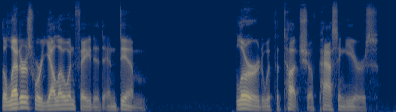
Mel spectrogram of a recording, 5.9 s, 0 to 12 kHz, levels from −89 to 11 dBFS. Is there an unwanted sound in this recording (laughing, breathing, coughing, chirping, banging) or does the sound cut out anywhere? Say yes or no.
no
